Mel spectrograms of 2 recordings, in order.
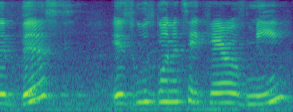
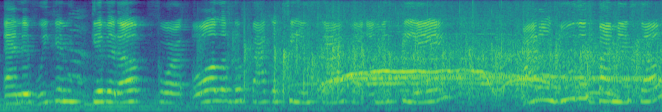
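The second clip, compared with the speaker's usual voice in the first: rallying call; 2 semitones higher, 5 dB louder than usual. Real, not acted. Calling crowd to applaud staff.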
